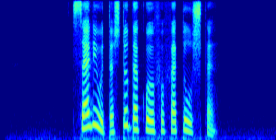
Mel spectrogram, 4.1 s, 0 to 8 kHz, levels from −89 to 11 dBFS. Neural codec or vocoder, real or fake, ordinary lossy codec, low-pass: codec, 16 kHz, 0.5 kbps, FunCodec, trained on LibriTTS, 25 frames a second; fake; none; none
